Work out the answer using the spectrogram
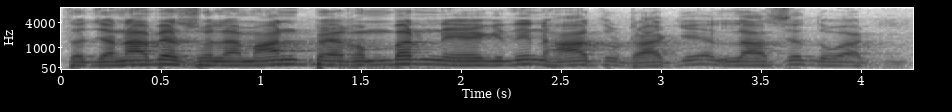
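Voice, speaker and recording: A man's voice: mid-range voice, sharp tone. A male preacher giving a religious sermon, emphatic and full of rhetorical questions, often asking the audience whether they are paying attention. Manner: addresses audience directly, demanding attention.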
